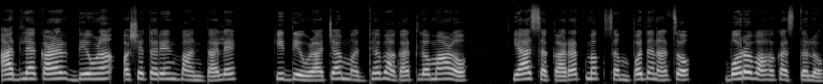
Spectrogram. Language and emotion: Goan Konkani, neutral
